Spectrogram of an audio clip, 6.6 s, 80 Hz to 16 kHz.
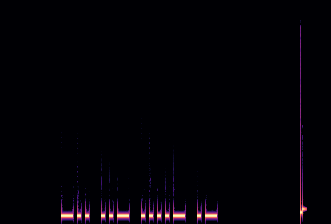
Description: Morse code, heard as a keyed tone, about 15 wpm, 700 Hz. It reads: DU4A
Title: All Cut Numbers - 4-Digit 15wpm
